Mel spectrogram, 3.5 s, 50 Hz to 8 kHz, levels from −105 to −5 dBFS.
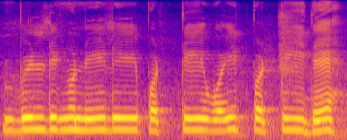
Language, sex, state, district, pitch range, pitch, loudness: Kannada, female, Karnataka, Bangalore, 195-205 Hz, 200 Hz, -14 LUFS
